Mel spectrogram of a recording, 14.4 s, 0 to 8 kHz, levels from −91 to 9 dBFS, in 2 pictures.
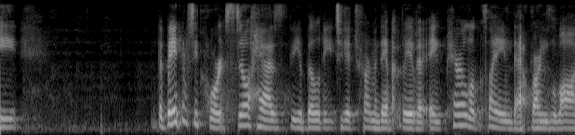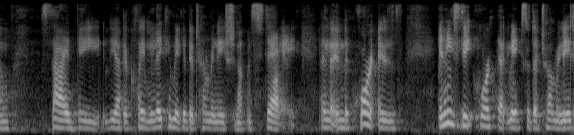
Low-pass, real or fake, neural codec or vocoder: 7.2 kHz; fake; codec, 24 kHz, 1.5 kbps, HILCodec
